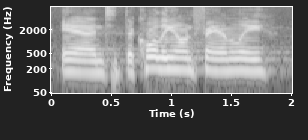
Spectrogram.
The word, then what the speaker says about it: Corleone: is is uh Michael Corleone right he's he's the the boss guy right and the Corleone family I hope I'm pronouncing that right does anybody Italian did I do it corleon okay great excellent um the Corleone family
